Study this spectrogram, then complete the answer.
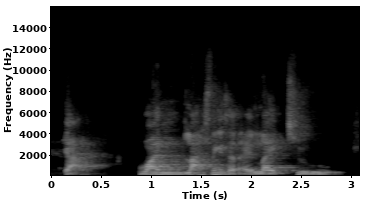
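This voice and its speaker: Amid audible room echo, a woman with a Cebuano accent speaks at a very slow pace, her very deep, low pitch delivered in monotone, flat intonation. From Philippines. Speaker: filmmaker. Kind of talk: interview. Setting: video call.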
